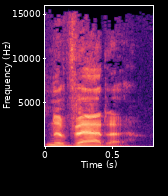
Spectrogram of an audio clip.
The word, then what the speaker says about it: Nevada: I know we need to correct our pronunciation. It's Nevada, right? We found that out in recent times.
